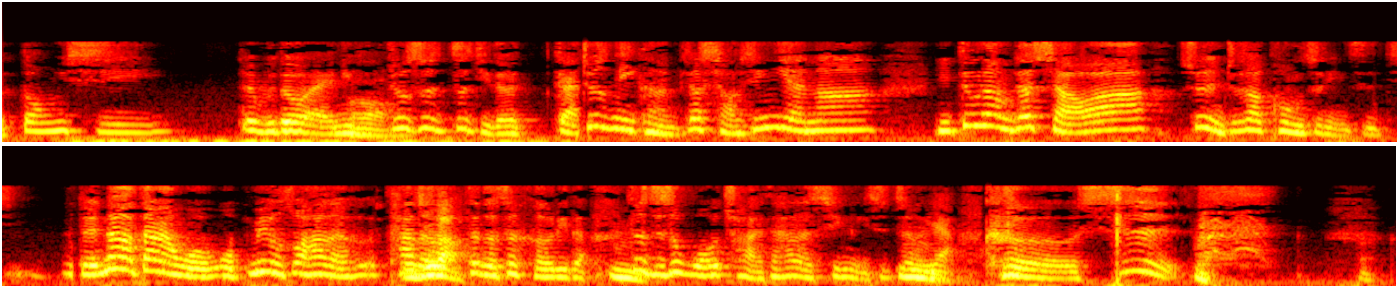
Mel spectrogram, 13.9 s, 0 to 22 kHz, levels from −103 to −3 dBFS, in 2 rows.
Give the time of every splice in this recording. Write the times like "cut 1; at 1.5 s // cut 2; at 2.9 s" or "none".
cut 1; at 2.9 s // cut 2; at 7.3 s // cut 3; at 11.9 s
